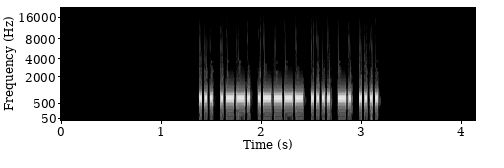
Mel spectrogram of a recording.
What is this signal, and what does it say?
Morse code, heard as a keyed tone, about 46 wpm, 700 Hz. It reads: SP1HNH
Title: DXCC-100 Call Signs - 6 Characters - 45wpm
